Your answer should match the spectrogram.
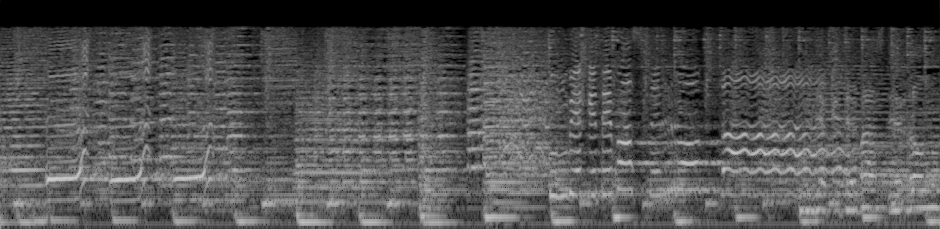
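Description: A lively cumbia tune plays loudly and steadily, with a pulsing bass beat under bright, bending melodic lines and a wavering lead that comes in near the end.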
